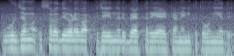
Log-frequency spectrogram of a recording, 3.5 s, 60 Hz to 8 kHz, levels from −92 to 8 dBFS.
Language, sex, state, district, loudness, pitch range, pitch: Malayalam, male, Kerala, Kasaragod, -17 LUFS, 110-120 Hz, 115 Hz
